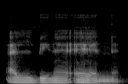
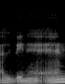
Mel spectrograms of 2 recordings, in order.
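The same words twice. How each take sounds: First: Slow, stretched البناءان; sounded out. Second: Said in the usual way. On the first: Shown as a demonstration. Teacher introducing the next word, البناءان slowly drawn out. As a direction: lengthen each syllable of البناءان.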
